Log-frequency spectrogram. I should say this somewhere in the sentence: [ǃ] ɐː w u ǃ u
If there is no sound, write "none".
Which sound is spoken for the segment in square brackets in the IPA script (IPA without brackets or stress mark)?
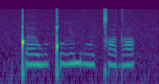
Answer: ǃ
